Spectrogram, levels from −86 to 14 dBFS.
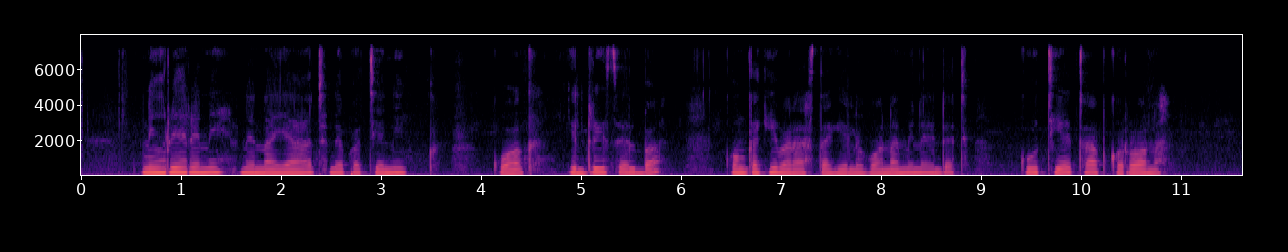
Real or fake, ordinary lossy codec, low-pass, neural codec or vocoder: real; none; 7.2 kHz; none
